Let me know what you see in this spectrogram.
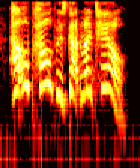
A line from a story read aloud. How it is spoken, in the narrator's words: Paddler was splashing and screaming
